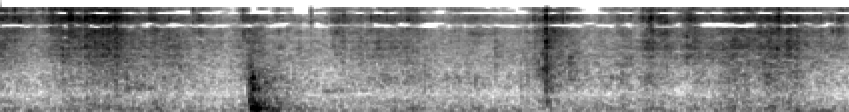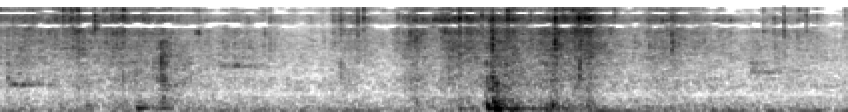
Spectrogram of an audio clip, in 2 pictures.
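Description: A clear plastic bag rustling and crinkling as a boxed hamper is slid into it and lifted, with a few sharp knocks about one, two and five seconds in.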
